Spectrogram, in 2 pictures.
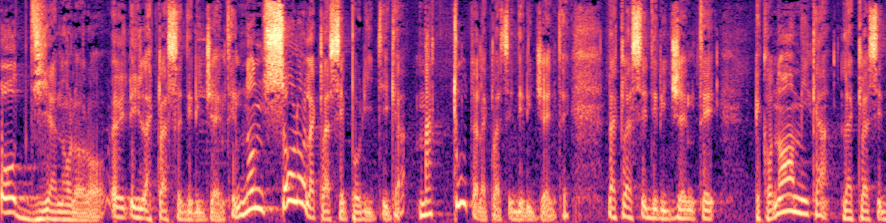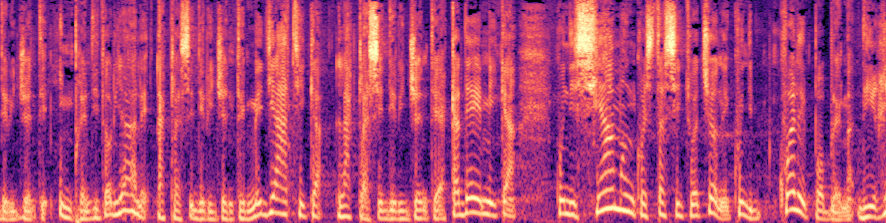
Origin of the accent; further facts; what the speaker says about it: France; Italian is a second language; now in Italy; Io lo dico come francese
